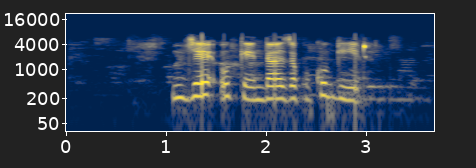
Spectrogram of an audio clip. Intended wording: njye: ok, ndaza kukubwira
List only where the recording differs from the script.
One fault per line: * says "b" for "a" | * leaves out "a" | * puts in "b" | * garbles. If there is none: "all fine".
all fine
